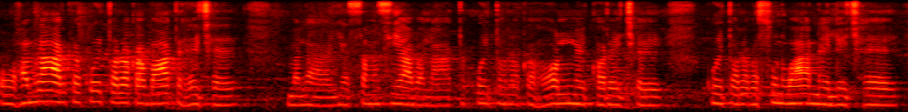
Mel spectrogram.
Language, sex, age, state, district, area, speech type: Maithili, female, 60+, Bihar, Madhepura, rural, spontaneous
